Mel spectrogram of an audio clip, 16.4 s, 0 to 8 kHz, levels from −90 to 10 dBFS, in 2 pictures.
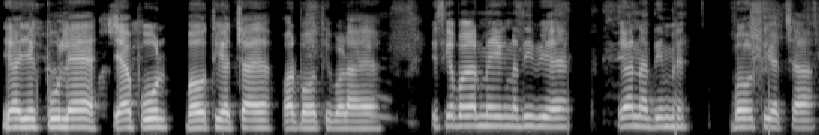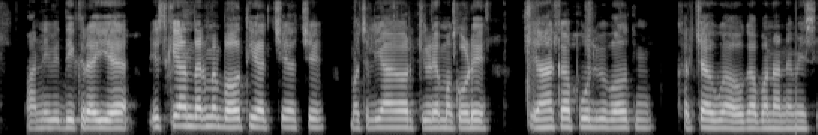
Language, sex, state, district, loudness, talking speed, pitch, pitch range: Hindi, male, Bihar, Jahanabad, -16 LUFS, 190 wpm, 180 Hz, 170-190 Hz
